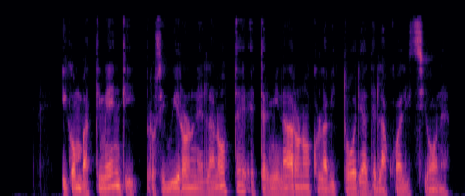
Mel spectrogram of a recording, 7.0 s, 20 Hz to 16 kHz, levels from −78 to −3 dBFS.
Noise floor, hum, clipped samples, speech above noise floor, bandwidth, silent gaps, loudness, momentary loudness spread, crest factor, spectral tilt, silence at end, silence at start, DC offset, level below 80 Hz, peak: -64 dBFS; none; under 0.1%; 33 dB; 11.5 kHz; none; -32 LUFS; 7 LU; 20 dB; -5.5 dB/octave; 0.25 s; 0.95 s; under 0.1%; -52 dBFS; -12 dBFS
